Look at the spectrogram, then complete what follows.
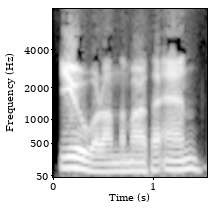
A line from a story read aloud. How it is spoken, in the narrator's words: Delphi said coldly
